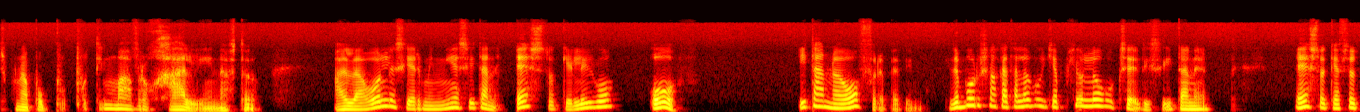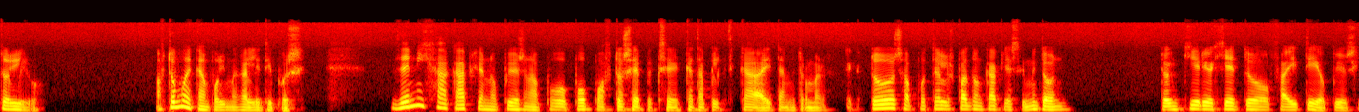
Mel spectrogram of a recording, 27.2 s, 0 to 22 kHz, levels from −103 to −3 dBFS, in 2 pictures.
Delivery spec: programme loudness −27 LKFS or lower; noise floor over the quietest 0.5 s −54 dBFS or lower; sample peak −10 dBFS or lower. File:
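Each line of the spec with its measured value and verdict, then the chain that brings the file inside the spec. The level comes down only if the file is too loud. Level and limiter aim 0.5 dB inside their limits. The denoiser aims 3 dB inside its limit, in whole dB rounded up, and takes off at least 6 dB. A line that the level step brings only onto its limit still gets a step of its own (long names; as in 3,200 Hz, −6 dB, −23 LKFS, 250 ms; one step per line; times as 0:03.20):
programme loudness −31.0 LKFS: in spec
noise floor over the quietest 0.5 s −58 dBFS: in spec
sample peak −12.0 dBFS: in spec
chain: no processing needed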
